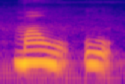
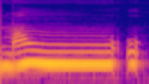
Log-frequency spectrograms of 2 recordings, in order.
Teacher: Jadi maksudnya suruh dibaca dua harakat maksudnya adalah mau u gitu bacanya. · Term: qasar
